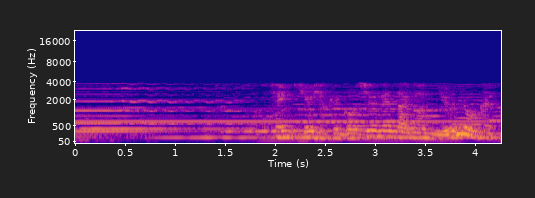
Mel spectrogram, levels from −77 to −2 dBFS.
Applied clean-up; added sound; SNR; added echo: none; Wind instrument, woodwind instrument; 13 dB; reverberation time 0.7 s.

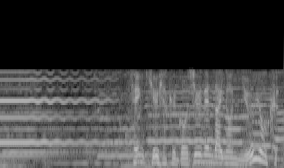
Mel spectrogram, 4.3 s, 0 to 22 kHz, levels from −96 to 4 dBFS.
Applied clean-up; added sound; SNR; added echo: none; none; none; none.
